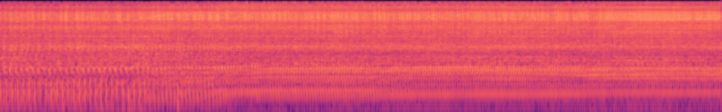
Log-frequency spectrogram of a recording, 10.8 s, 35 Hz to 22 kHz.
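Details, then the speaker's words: 1974 Sears Craftsman Rotospader rototiller, Tecumseh engine, new carburetor after long barn storage, just tuned with high speed set and air filter off. Settles from an uneven start into a steady, even buzz with no misses or knocks: running right. "this old machine runs and it runs pretty good i'm happy about that turned out pretty nice"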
